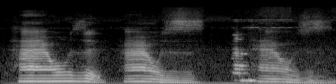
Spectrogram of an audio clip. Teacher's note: Nguyên âm, nhớ lại bài hôm trước, toàn bộ nguyên âm nó là hữu thanh. Thế nên nó đang là hữu thanh thì chúng ta phải cái đuôi s tiếp tục nó là hữu thanh thành z.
